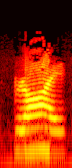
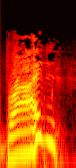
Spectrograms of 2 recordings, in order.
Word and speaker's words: braai: Is that you pronounce it bride? – Braai.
